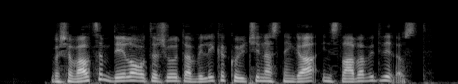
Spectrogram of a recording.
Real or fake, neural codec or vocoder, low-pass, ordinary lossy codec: fake; codec, 16 kHz in and 24 kHz out, 0.9 kbps, LongCat-Audio-Codec, four codebook decoder; 7.2 kHz; MP3, 32 kbps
